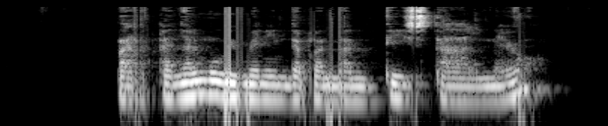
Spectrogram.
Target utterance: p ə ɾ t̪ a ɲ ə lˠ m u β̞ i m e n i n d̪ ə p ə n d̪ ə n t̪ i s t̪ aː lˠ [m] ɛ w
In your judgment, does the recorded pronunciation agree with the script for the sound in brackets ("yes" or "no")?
no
